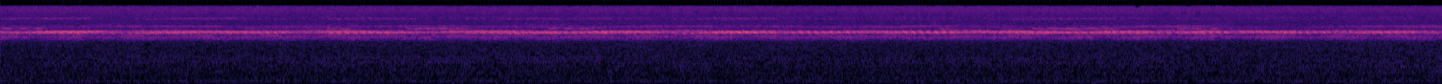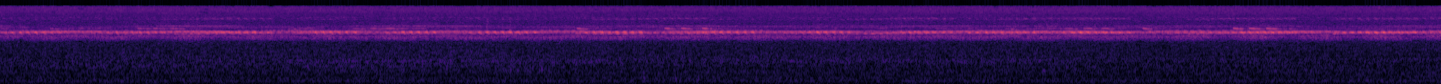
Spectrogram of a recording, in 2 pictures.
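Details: Autumn night insect chorus in the Tsukimi no Mori forest, Kaizu, Gifu Prefecture, Japan, above the Nobi Plain: a sustained piercing trill with gently throbbing loudness and faint background rumble.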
